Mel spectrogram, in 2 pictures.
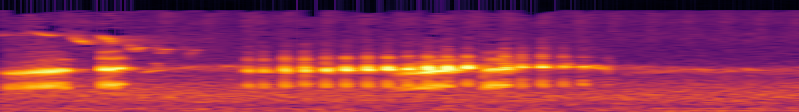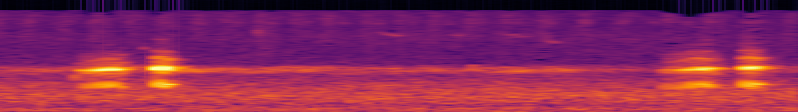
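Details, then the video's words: A frog gives a rapid run of pulsed, rattling croaks lasting over a second, then isolated paired croaks after long pauses, with faint high chirping early on and steady hiss behind. "Gerçek Kurbağa Sesleri"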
